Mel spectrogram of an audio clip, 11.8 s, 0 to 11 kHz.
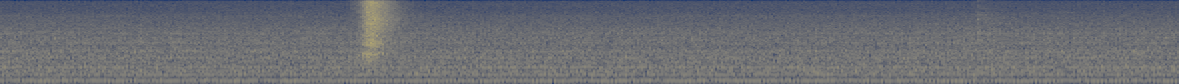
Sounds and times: trucks 0:00.0 - 0:11.7

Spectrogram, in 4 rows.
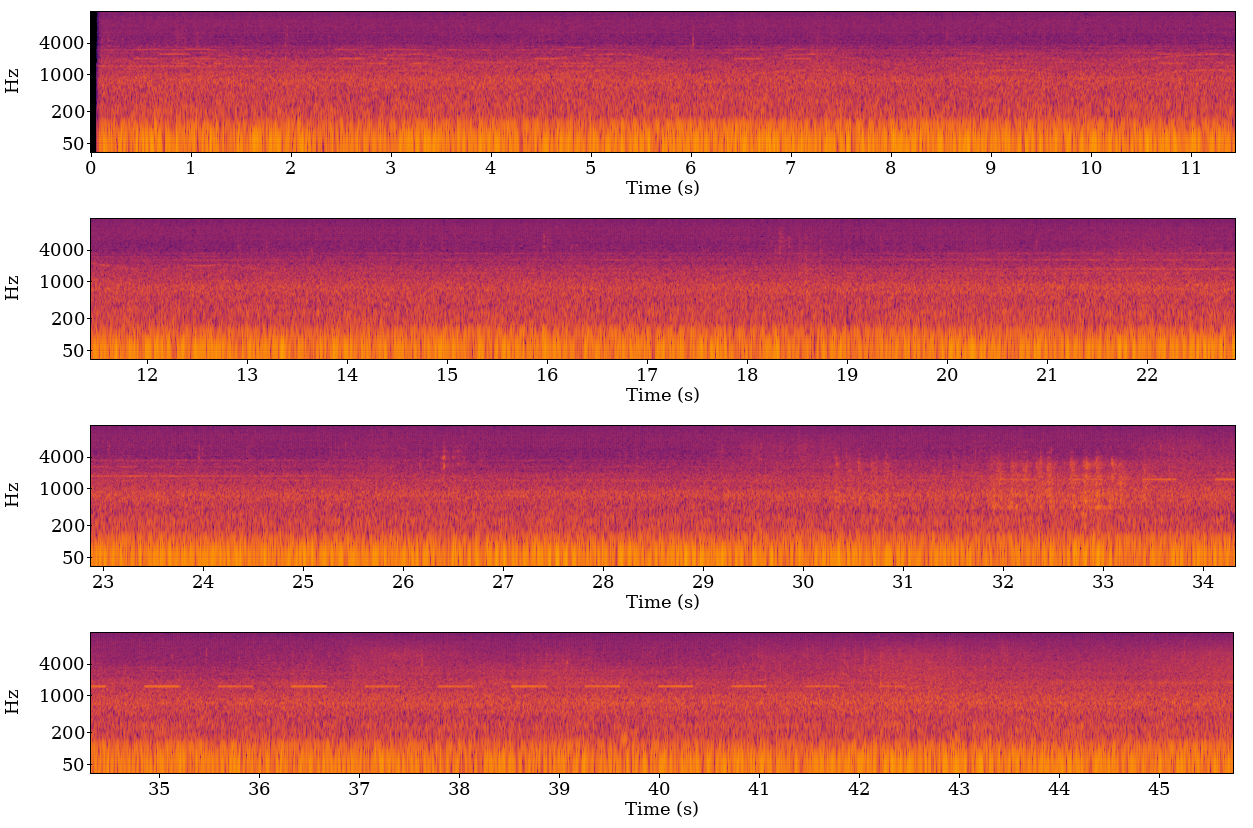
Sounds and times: unloading cargo ships 0:27.4 - 0:43.3

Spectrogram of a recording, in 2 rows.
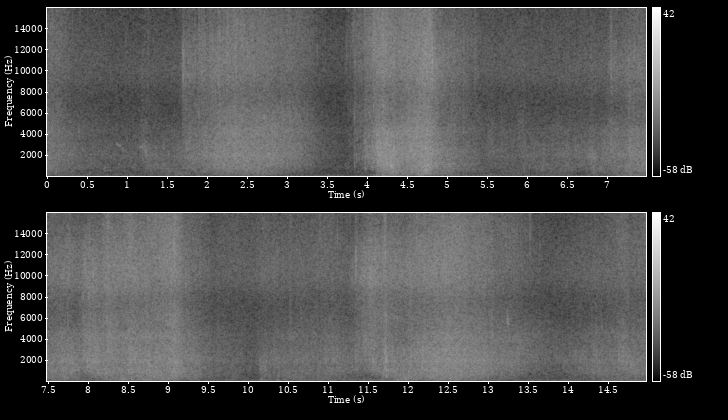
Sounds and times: waves 0:00.0 - 0:14.9

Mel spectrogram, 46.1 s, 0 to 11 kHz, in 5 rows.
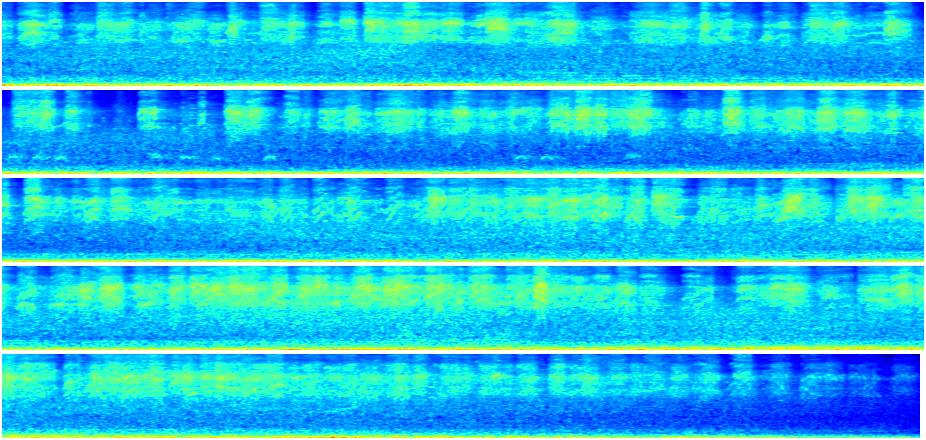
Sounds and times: Parakeets 0:00.0 - 0:46.0

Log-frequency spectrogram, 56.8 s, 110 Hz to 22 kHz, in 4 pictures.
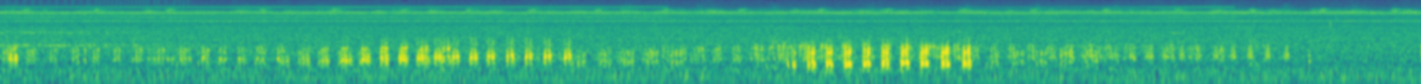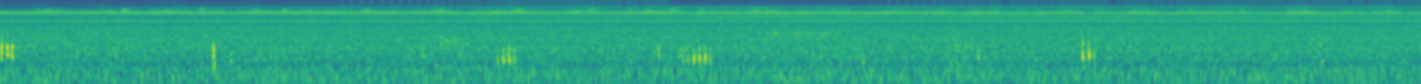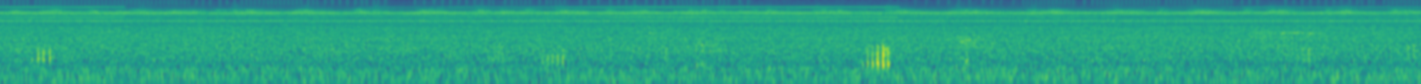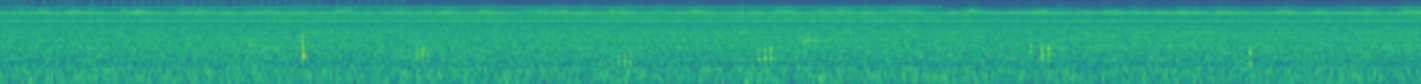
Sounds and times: Frog Sound 0:00.0 - 0:13.3
Stream 0:00.0 - 0:56.8
Frog Sound 0:14.0 - 0:14.5
Frog Sound 0:16.2 - 0:16.6
Frog Sound 0:18.4 - 0:19.6
Frog Sound 0:20.6 - 0:21.5
Frog Sound 0:24.9 - 0:25.4
Frog Sound 0:28.7 - 0:29.2
Frog Sound 0:33.3 - 0:35.6
Frog Sound 0:37.0 - 0:38.3
Frog Sound 0:45.0 - 0:47.2
Frog Sound 0:50.1 - 0:50.9
Frog Sound 0:52.9 - 0:53.4

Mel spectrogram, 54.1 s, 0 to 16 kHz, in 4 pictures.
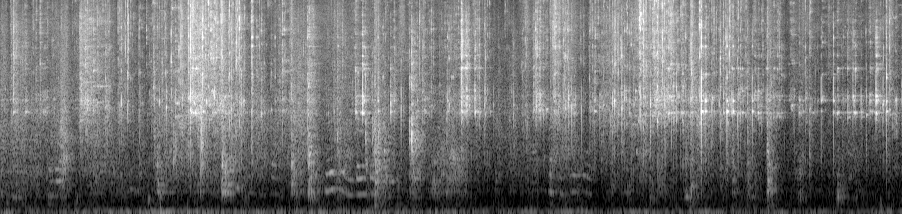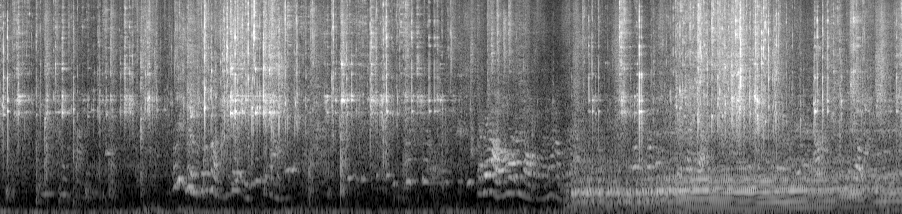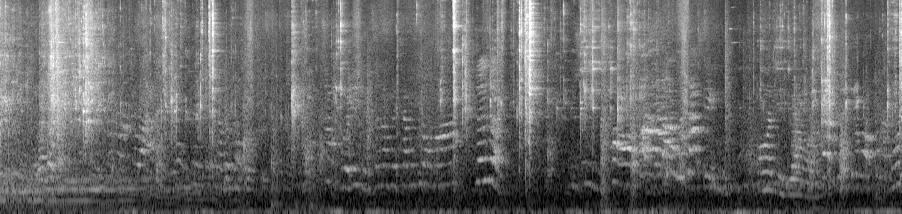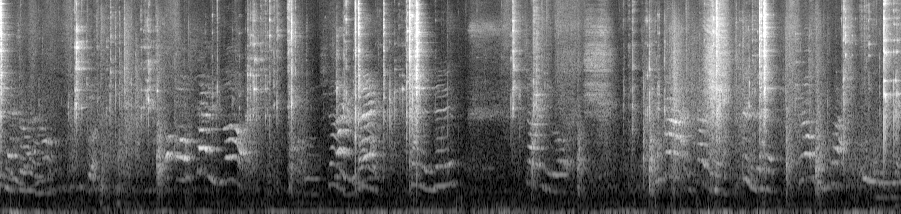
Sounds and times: Children's sound 0:21.8 - 0:31.0
Traffic Sound 0:21.9 - 0:30.7

